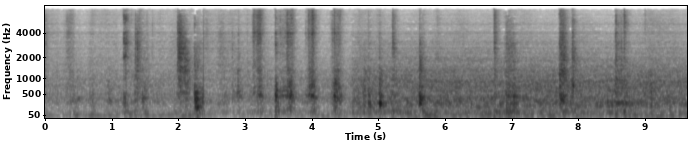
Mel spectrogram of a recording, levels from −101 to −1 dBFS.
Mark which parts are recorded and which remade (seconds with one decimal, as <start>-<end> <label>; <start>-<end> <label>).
0.0-9.6 remade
